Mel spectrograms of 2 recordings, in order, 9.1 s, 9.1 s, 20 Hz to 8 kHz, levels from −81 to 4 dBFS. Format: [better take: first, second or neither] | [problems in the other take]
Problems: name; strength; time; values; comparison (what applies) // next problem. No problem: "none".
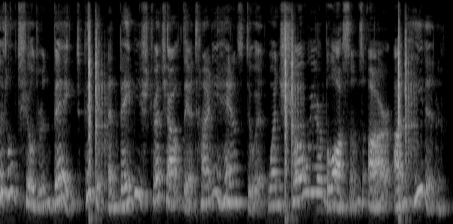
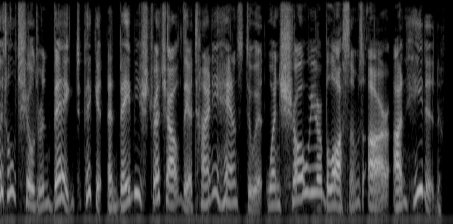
second | background sound (Coin (dropping)); 1 dB above the speech // room echo; dies away in 0.6 s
